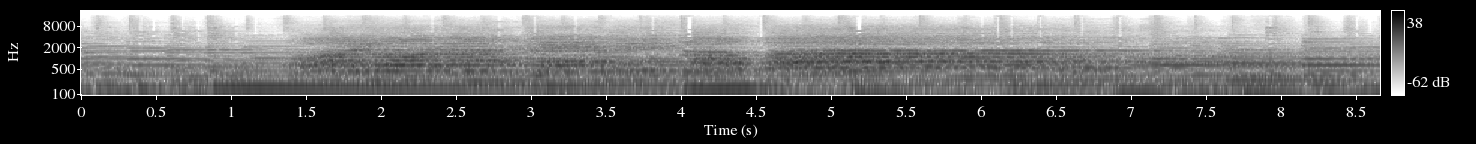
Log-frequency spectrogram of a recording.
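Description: Choir singing a worship hymn in G major over sustained instrumental accompaniment with a slow-moving bass line. The voices swell in about a second and a half in, ease off briefly around the middle, and come back.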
